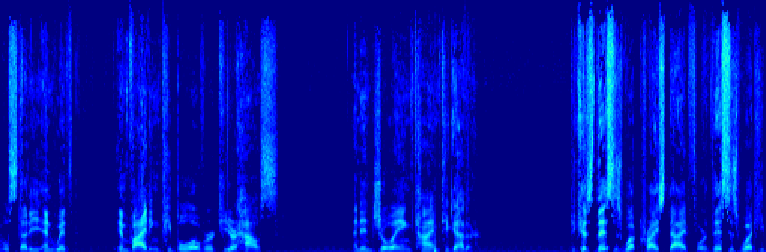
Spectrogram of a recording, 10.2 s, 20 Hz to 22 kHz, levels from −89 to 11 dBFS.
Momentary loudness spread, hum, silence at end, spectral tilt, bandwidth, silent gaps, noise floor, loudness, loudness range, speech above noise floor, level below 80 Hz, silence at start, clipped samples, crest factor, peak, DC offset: 17 LU; 60 Hz at -90 dBFS; 0.05 s; 0 dB/octave; over 20 kHz; none; -79 dBFS; -48 LUFS; 11 LU; 28 dB; under -90 dBFS; 0 s; under 0.1%; 26 dB; -26 dBFS; under 0.1%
